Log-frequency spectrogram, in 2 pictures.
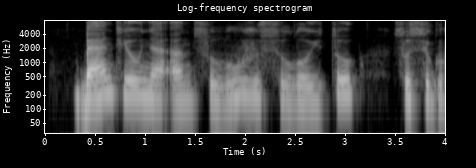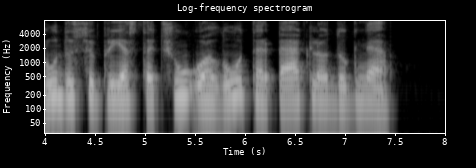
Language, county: Lithuanian, Kaunas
